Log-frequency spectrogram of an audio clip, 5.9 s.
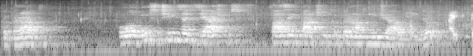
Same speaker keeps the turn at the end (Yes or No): No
